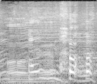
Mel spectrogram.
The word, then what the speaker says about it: Tom: Oh, Tong... Not "Tong"! Tom! Tong Mang...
